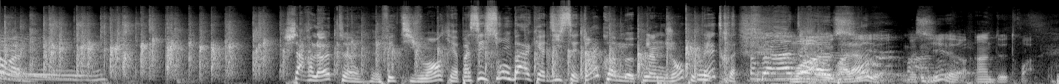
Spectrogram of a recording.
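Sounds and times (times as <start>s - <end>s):
applause: 0.0s - 7.4s
speech: 0.1s - 0.5s, 2.9s - 10.5s.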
